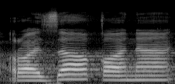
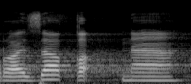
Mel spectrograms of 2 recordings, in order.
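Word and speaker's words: رَزَقْنَا: 'Razqona', ini dipantulkan. 'Qaf' memiliki kualitas qalqalah. Razqana. Jadi, pantulan di sini adalah pantulan ringan karena qalqalah ini adalah qalqalah sughra, bukan qalqalah kubra. Razqona. Jangan ucapkan 'rozaqna'. Ah, sampai bacaannya terputus. Razqana.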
